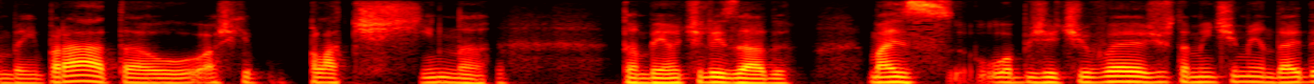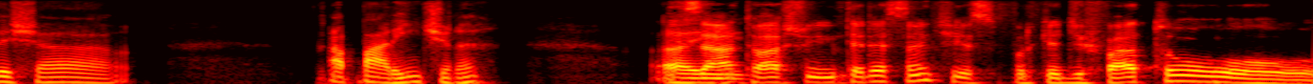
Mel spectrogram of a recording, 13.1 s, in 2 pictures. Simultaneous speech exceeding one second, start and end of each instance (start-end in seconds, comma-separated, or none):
none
